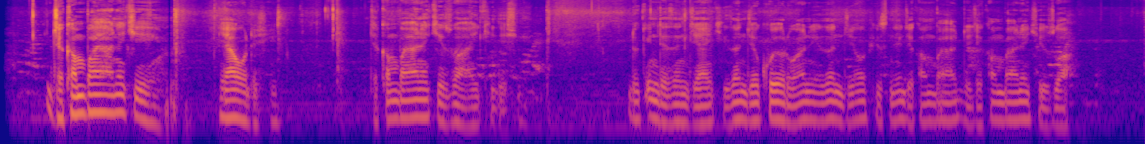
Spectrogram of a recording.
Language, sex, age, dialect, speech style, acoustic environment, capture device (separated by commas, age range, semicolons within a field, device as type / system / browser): Hausa, male, 35-44, Nigeria - Ibadan, relaxed, nature, mobile / Linux / Chrome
